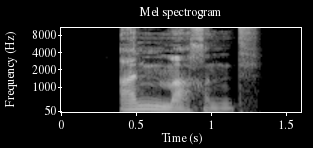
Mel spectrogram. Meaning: present participle of anmachen
- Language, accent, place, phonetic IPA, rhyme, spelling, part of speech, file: German, Germany, Berlin, [ˈanˌmaxn̩t], -anmaxn̩t, anmachend, verb, De-anmachend.ogg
